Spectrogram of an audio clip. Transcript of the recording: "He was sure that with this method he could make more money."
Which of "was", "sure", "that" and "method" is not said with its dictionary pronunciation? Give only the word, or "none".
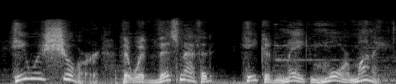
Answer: none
